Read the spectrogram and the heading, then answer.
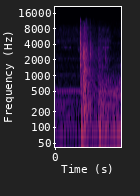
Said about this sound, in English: He goes back in and closes the door.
